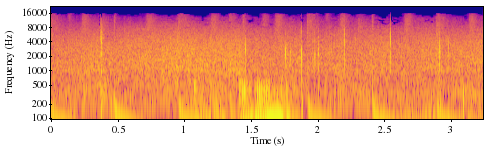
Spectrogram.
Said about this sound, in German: es hat jetzt stärker angefangen zu regnen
